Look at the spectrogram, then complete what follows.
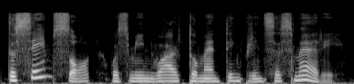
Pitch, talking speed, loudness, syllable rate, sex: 165 Hz, 135 wpm, -19 LUFS, 4.5 syllables/s, female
